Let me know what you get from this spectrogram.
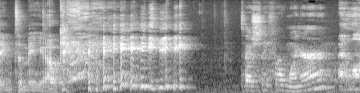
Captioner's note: laughing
